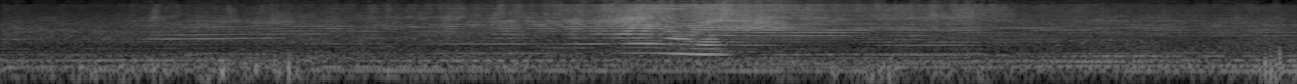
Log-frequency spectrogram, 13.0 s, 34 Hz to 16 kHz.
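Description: Homemade radio-controlled F-22 Raptor model plane flying overhead, its motor and propeller whining. The whine swells and drops in pitch as the plane passes close about six to seven seconds in, then fades as it flies away.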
